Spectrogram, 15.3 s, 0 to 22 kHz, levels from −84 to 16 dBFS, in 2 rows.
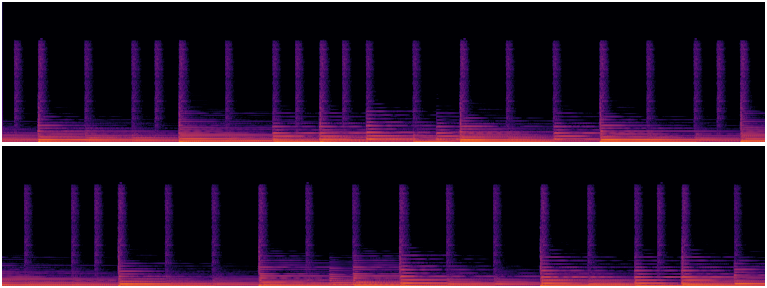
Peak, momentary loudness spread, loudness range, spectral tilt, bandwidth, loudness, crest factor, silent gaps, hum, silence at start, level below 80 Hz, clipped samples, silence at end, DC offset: -8 dBFS; 9 LU; 2 LU; -8 dB/octave; 16 kHz; -26 LUFS; 18 dB; none; none; 0 s; -28 dBFS; under 0.1%; 0 s; under 0.1%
